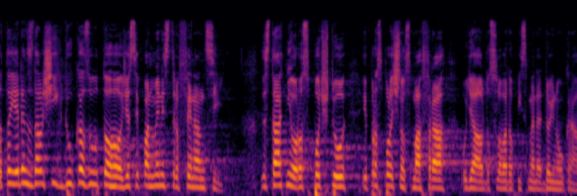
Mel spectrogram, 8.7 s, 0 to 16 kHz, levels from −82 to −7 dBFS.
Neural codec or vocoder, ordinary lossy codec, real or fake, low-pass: none; MP3, 96 kbps; real; 10.8 kHz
